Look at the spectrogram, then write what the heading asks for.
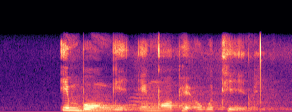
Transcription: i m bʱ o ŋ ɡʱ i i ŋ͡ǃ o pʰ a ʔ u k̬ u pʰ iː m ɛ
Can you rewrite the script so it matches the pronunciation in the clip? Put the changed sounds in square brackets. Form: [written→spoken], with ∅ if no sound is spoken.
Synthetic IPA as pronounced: i m bʱ o ŋ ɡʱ i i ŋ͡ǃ [o→ɔ] pʰ [a→ɛ] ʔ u k̬ u [pʰ→tʰ] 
